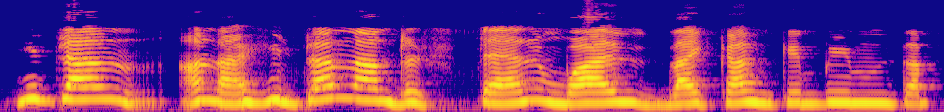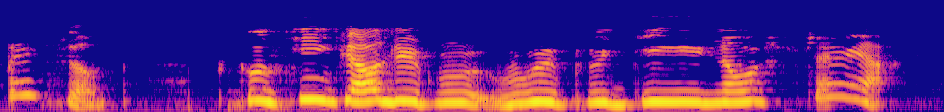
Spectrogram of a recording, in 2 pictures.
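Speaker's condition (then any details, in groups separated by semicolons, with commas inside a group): Cerebral palsy; born in Greece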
